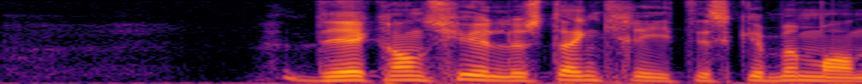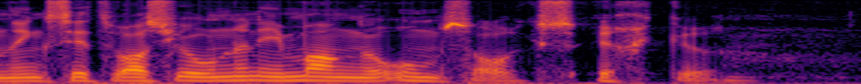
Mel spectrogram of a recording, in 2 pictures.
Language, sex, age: Norwegian, male, 54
